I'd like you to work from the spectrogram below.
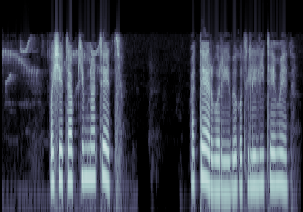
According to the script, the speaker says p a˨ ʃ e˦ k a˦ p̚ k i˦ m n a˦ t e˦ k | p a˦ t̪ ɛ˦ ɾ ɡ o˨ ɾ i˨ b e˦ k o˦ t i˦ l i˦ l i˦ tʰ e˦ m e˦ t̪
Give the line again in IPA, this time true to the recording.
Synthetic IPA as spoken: p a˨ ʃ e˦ t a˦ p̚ k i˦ m n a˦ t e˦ t | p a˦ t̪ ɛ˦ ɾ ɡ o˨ ɾ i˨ b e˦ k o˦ t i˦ l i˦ l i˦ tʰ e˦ m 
